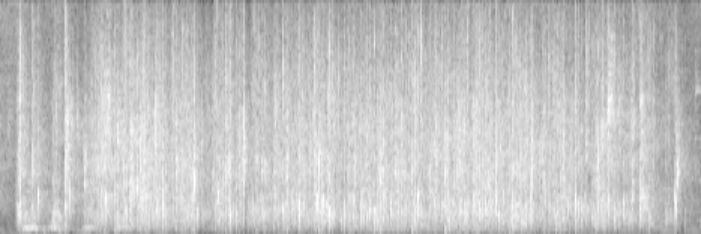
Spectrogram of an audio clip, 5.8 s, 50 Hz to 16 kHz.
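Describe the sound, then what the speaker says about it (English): A banquet crowd at the 94th May Day Festival royal party dinner gives a big round of applause for the Parks and Rec staff: dense, sustained clapping, loud and close, with voices mixed in. "So we give a big round of applause for our Parks and Rec staff."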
